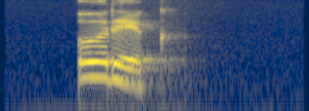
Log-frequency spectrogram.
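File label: "ӧрек", Komi, female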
